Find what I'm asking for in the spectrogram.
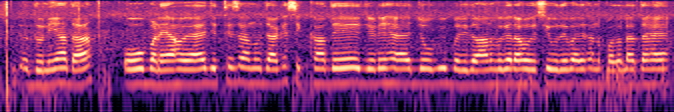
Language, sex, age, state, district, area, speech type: Punjabi, male, 18-30, Punjab, Rupnagar, urban, spontaneous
